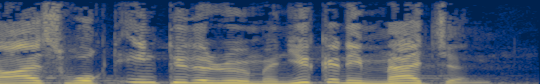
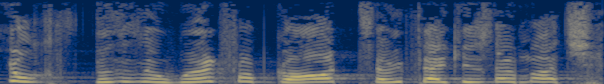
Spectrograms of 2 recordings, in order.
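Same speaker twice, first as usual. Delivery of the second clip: tearful thanks; 10 semitones higher than usual. Retold or imitated. Crying person thanks the prayer.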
